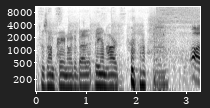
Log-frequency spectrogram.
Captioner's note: chuckles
